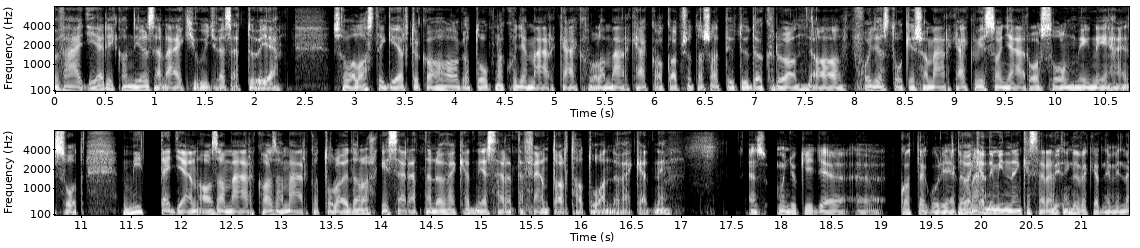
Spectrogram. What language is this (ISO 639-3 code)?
hun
